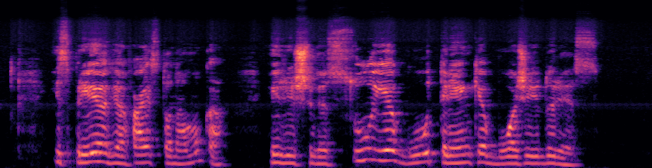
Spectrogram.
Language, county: Lithuanian, Šiauliai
